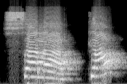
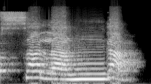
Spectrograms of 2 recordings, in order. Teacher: Mais on a d'autres exemples où le K donc le son K ou la syllabe K est systématiquement remplacé par un Ga ou inversement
